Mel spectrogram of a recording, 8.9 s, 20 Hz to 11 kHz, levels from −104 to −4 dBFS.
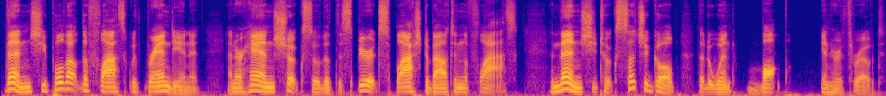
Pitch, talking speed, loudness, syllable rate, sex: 110 Hz, 250 wpm, -22 LUFS, 5.6 syllables/s, male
